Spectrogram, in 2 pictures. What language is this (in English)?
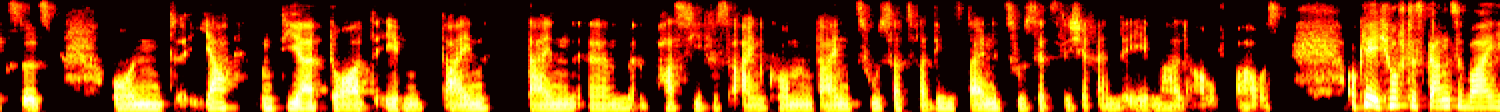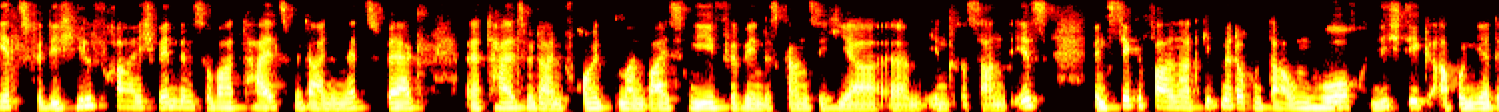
German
